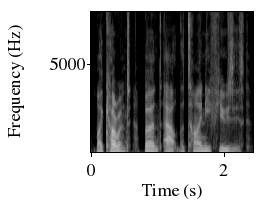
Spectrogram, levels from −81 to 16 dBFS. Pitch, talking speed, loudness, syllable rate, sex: 145 Hz, 170 wpm, -20 LUFS, 5.7 syllables/s, male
